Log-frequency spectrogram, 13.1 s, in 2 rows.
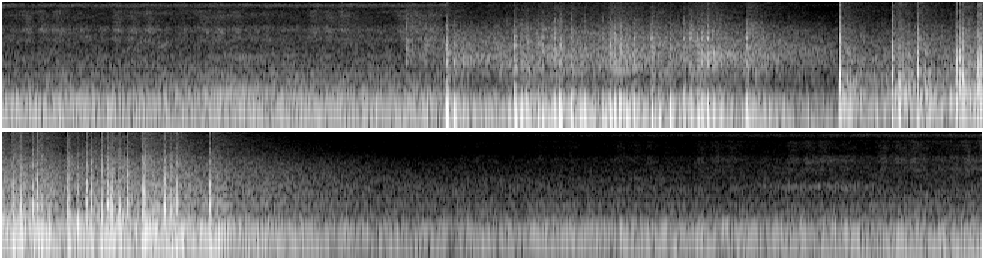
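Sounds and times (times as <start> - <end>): crackling firework pops: 2.6 - 8.8
firework bangs: 2.6 - 10.3.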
